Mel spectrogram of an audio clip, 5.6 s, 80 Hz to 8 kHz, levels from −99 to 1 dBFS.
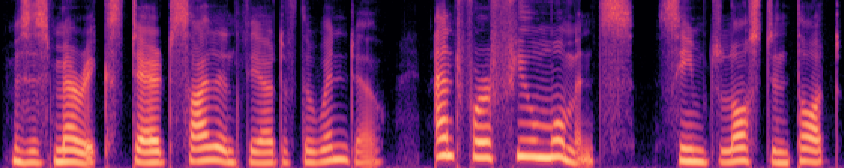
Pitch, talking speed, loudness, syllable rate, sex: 215 Hz, 180 wpm, -17 LUFS, 4.7 syllables/s, female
